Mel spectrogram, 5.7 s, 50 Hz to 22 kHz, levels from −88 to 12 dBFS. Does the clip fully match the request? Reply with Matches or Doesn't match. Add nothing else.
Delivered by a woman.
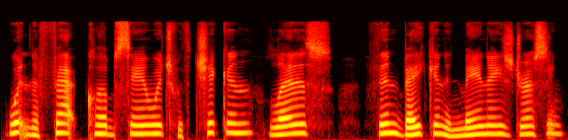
Matches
